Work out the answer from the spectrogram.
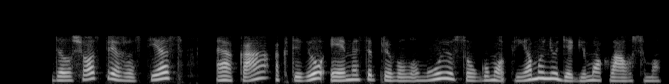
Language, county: Lithuanian, Klaipėda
